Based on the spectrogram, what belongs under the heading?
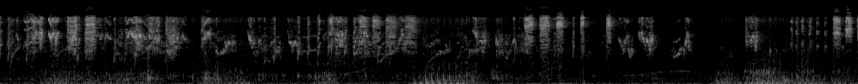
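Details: Budgerigars warbling in the morning with energetic bursts of sharp chirps and raspy clicks, separated by short quieter gaps, and a low hum in the background.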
